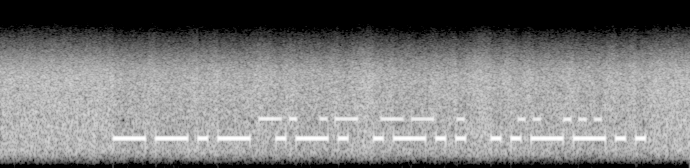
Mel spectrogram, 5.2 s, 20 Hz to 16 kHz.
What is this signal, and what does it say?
Morse code, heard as two keyed tones, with radio static. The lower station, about 16 wpm, 670 Hz: QRL?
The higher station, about 21 wpm, 1100 Hz: NAME IS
